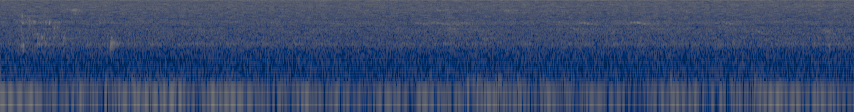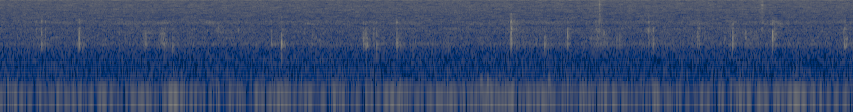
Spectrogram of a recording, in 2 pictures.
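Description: A goat's hooves tap and clatter on hard plastic.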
